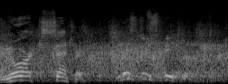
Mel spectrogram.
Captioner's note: some Applause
